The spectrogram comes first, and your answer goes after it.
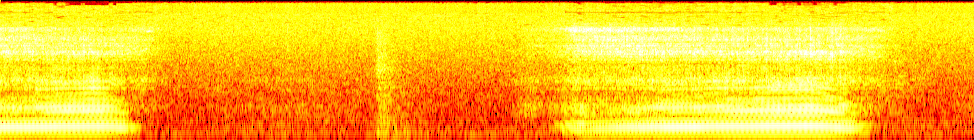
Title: Snore like a cow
